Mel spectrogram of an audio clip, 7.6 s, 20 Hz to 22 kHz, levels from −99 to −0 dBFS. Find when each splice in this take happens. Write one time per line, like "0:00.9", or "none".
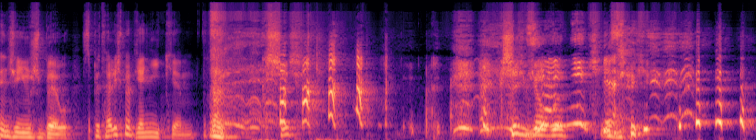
0:01.3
